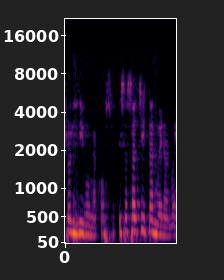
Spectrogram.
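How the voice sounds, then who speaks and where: A woman's somewhat breathy, dark, mellow tone at a moderate pace with lively intonation. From Argentina, Salta. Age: 70s. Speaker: panelist on folk tradition. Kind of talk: panel talk. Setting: library panel with audience.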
